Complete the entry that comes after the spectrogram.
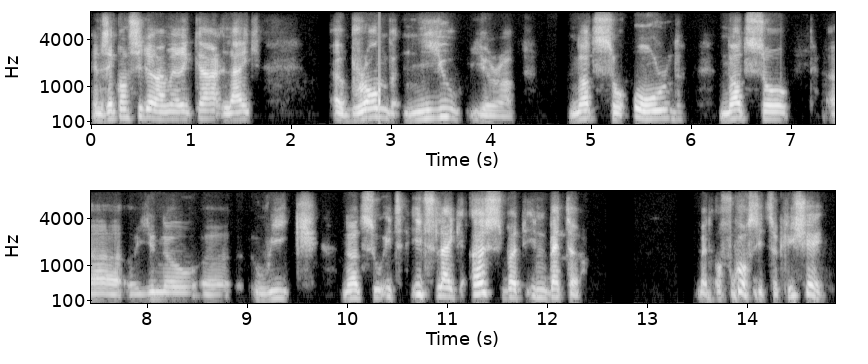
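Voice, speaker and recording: A man from France with a French accent, a native French speaker talking English haltingly and emphatically as a podcast guest giving his opinions. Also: a little high, expressive, no room sound, highs cut off. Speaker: podcast guest, book editor. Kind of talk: conversational opinion.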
